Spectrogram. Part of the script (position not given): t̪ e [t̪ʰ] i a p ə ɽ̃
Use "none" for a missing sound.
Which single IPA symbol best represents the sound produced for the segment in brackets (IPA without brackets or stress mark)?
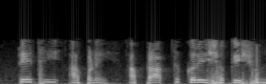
t̪ʰ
